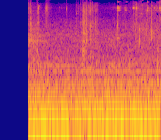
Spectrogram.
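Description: After a short cut to silence, a bunch of keys jingles in irregular, scattered clinks while being carried, over a low rumble.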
